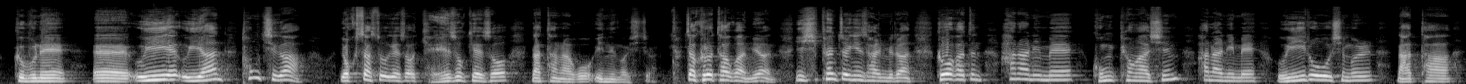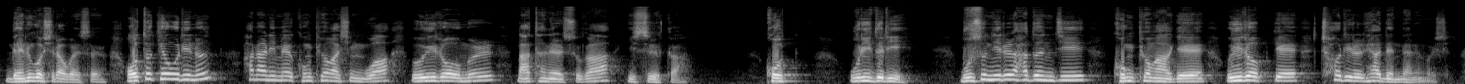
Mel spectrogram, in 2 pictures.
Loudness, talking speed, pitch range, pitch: -14 LUFS, 270 characters per minute, 145-205 Hz, 170 Hz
